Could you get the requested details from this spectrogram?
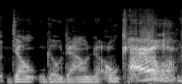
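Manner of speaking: words growled out. Retelling what someone said while shaking hands: imitating someone growling. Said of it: "He just started, like, growling".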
